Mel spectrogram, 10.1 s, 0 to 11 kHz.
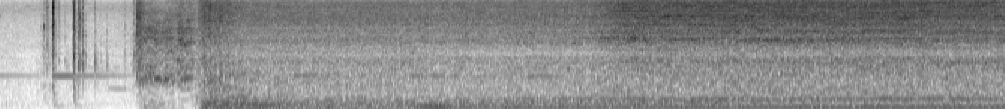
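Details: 1997 Dodge Viper GTS V10 after fuel pressure regulator rebuild for leak-back: brief crank, catches cleanly, settles into a steady, deep, even idle with no stumbles; normal start and idle.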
